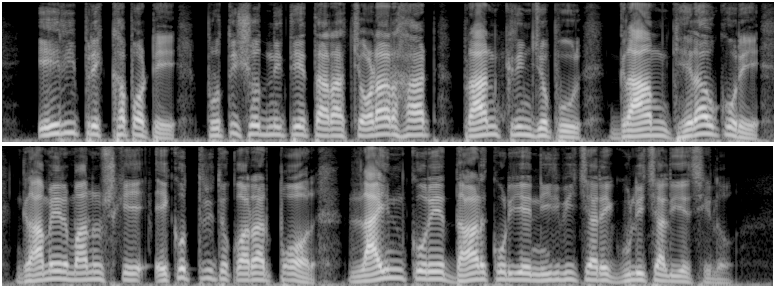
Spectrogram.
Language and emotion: Bengali, neutral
